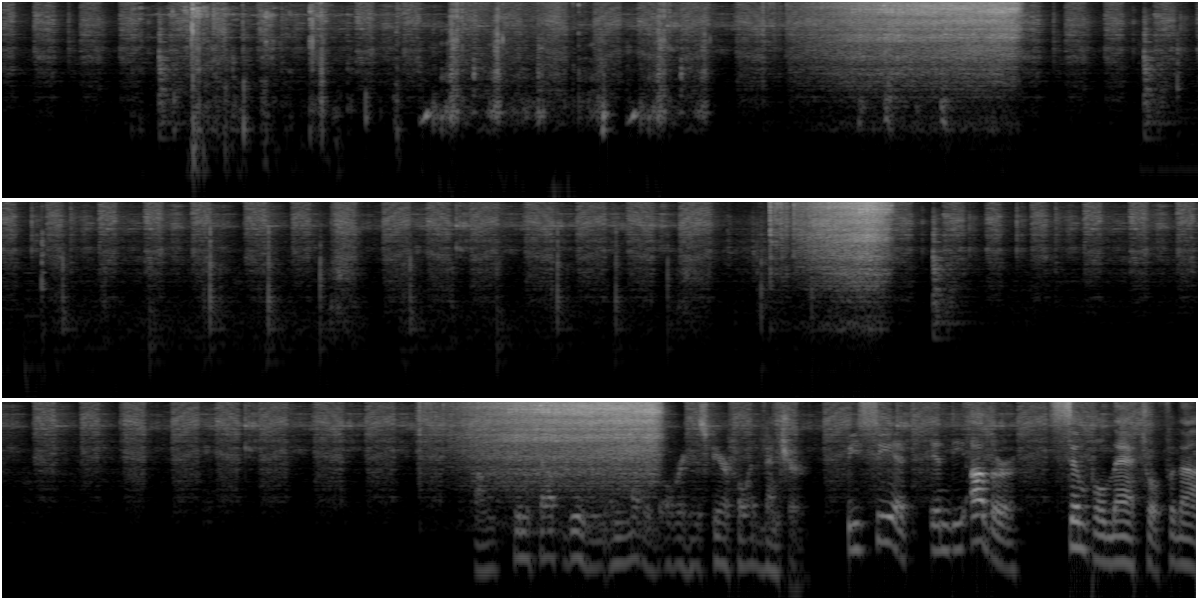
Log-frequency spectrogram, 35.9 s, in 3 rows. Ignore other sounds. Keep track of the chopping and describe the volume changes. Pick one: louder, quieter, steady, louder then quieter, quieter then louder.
louder then quieter.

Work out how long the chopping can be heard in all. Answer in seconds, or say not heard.
9 s.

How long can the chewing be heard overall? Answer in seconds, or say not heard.
6 s.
